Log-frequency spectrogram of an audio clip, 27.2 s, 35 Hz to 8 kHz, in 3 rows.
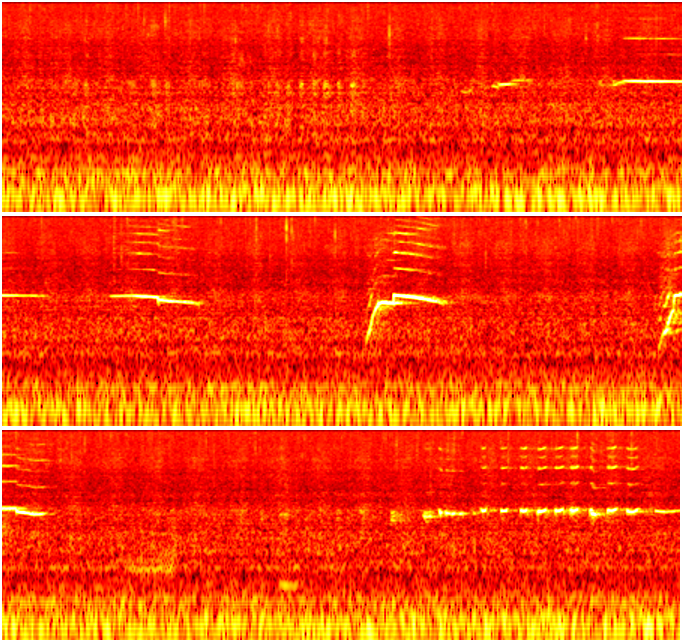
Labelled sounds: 6.5	7.1	humpback whale, 0.81 to 1.2 kHz
8.1	9.1	humpback whale, 0.88 to 3.2 kHz
10.5	11.7	humpback whale, 0.78 to 6.5 kHz
14.0	15.0	humpback whale, 0.78 to 8.0 kHz
17.9	18.8	humpback whale, 0.78 to 7.4 kHz
23.7	24.4	humpback whale, 0.78 to 2.9 kHz

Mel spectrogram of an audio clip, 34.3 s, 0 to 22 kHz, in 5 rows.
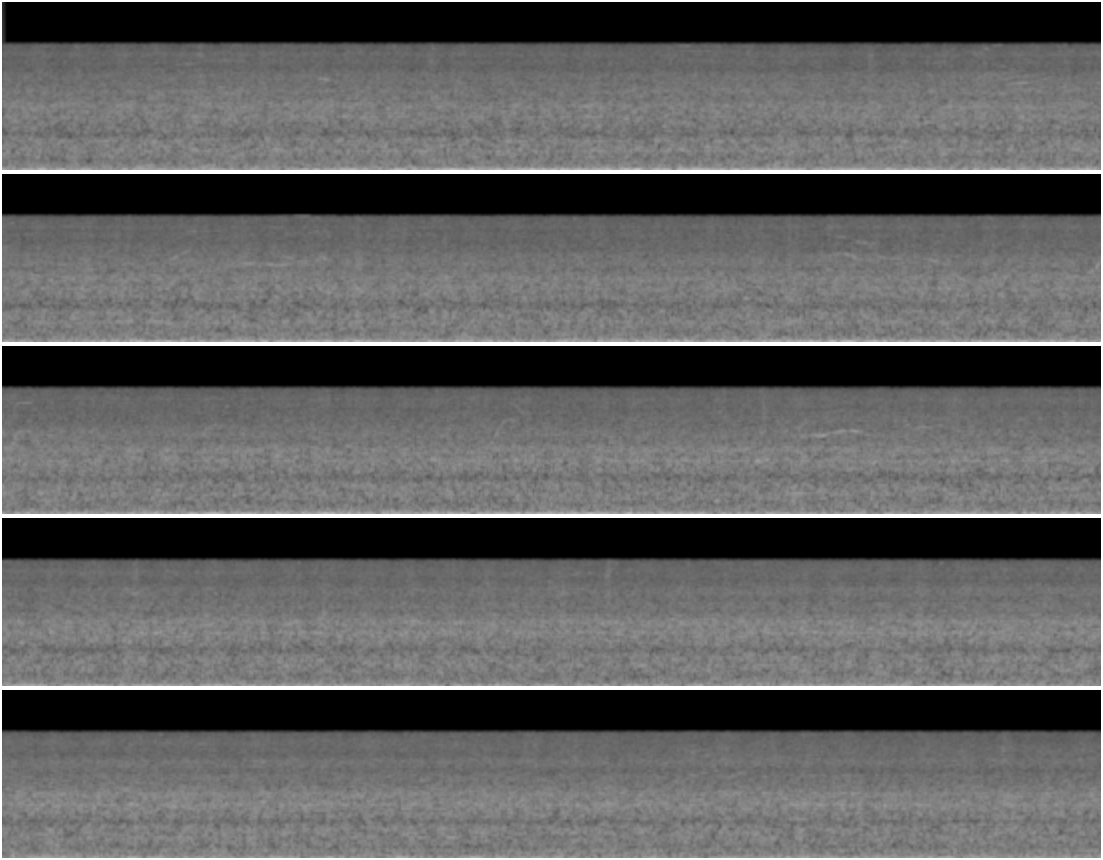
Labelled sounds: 1.0	1.6	killer whale, 4.4 to 5.6 kHz
4.1	4.8	killer whale, 4.6 to 7.9 kHz
16.7	17.1	killer whale, 2.1 to 6.2 kHz
18.6	19.7	killer whale, 2.1 to 3.7 kHz
31.7	32.4	killer whale, 2.0 to 5.5 kHz

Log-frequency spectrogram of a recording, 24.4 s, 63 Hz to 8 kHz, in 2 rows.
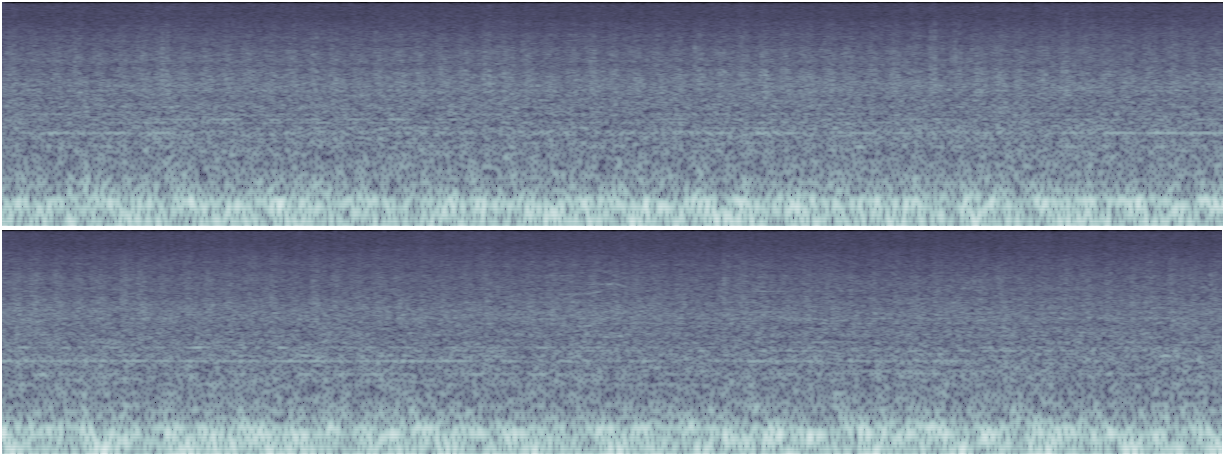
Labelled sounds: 17.6	18.5	killer whale, southern resident, J pod, call S01, 0.10 to 3.0 kHz

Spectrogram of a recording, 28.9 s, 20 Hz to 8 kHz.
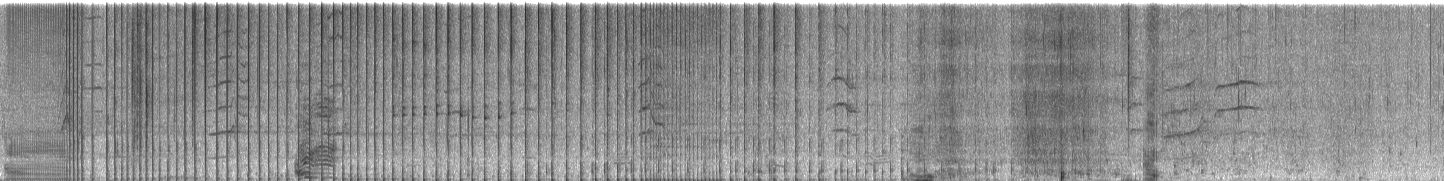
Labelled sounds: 0.8	2.0	killer whale, southern resident, 0 to 8.0 kHz
3.9	5.2	killer whale, southern resident, 0 to 8.0 kHz
5.6	7.1	killer whale, southern resident, 0 to 7.5 kHz
8.6	11.4	killer whale, southern resident, 0 to 7.1 kHz
12.5	13.7	killer whale, southern resident, call S01, 0 to 8.0 kHz
16.3	17.3	killer whale, southern resident, 0 to 8.0 kHz
17.2	17.9	killer whale, southern resident, call S04, 0.27 to 1.7 kHz
18.0	22.2	noise likely from the mooring, 0 to 8.0 kHz
22.3	25.3	killer whale, southern resident, 0 to 8.0 kHz

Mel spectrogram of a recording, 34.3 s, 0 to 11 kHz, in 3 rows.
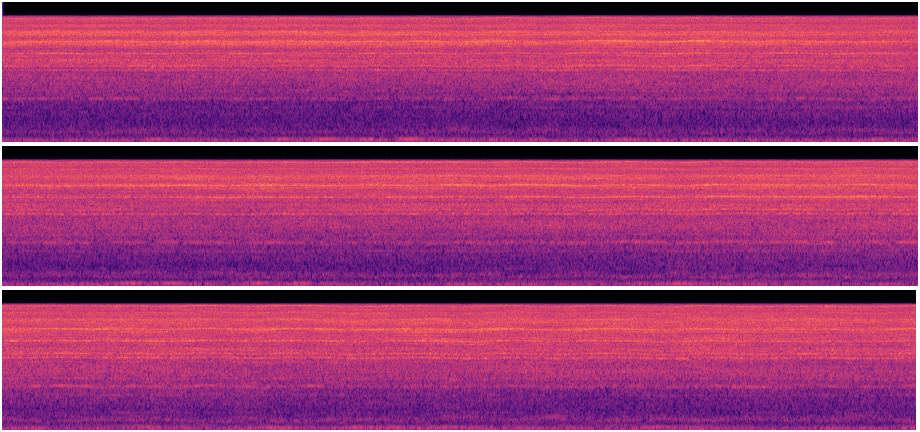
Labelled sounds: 7.1	9.1	vessel noise, 1.1 to 4.7 kHz

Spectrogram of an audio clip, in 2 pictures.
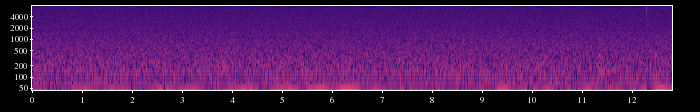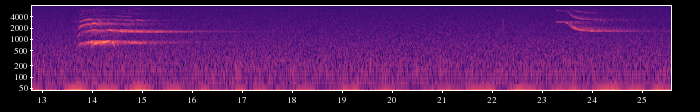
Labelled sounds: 13.6	17.6	killer whale, Bigg's (transient), Gulf of Alaska transient, 0.51 to 6.6 kHz
23.2	25.5	killer whale, Bigg's (transient), Gulf of Alaska transient, 1.6 to 6.2 kHz

